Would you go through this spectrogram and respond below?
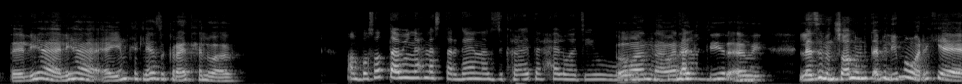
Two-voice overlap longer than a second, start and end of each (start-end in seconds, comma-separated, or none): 6.2-7.6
